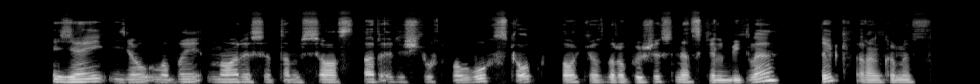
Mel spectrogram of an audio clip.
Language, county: Lithuanian, Panevėžys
